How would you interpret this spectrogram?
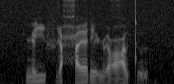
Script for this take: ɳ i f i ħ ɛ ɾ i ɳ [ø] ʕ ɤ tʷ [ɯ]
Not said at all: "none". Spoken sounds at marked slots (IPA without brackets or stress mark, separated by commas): ø, ɯ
